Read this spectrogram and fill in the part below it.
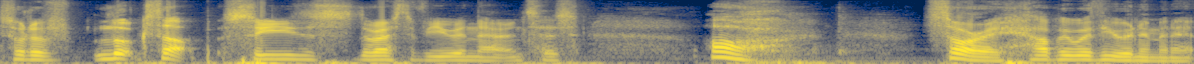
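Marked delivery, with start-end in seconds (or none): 3.5-6.0 out of breath, catching his breath. A man arrives after jogging and apologizes to the waiting group, out of breath. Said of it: "Just give me a second to catch my breath".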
